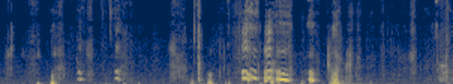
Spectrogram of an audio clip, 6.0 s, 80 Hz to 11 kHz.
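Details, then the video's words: Standard Poodle puppies just over three weeks old, a litter at Cantope Standard Poodles, giving soft scattered whimpers and squeaks that cluster into a busier burst of yelps midway, then fade to faint squeaks. "River's Pups - 3wks & 3 days"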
